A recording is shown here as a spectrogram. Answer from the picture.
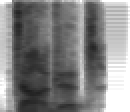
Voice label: "target", Indian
